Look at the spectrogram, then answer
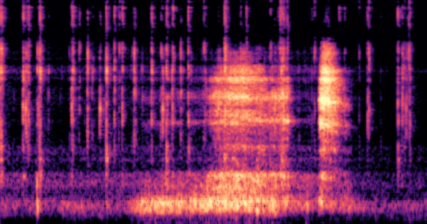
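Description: Sperm whale clicks: sharp, broadband ticks in an irregular, overlapping stream, building into a dense burst.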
